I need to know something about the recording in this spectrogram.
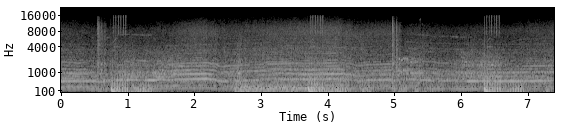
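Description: Tyres thump over kerbs.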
